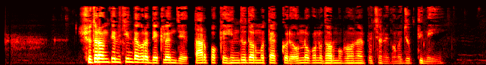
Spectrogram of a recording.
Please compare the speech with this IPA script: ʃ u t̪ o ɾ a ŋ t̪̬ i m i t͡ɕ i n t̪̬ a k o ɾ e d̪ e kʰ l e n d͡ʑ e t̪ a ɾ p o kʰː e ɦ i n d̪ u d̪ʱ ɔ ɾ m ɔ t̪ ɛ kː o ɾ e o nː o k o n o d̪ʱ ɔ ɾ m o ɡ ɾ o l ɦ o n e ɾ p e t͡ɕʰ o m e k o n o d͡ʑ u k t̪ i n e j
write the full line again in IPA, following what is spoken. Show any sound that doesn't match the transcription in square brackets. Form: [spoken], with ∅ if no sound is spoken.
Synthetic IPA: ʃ u t̪ o ɾ a ŋ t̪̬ i [n] i t͡ɕ i n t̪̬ a k o ɾ e d̪ e kʰ l e n d͡ʑ e t̪ a ɾ p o kʰː e ɦ i n d̪ u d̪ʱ ɔ ɾ m [o] t̪ ɛ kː o ɾ e o nː o k o n o d̪ʱ ɔ ɾ m o ɡ ɾ o [∅] ɦ o n e ɾ p e t͡ɕʰ o [n] e k o n o d͡ʑ u k t̪ i n e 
